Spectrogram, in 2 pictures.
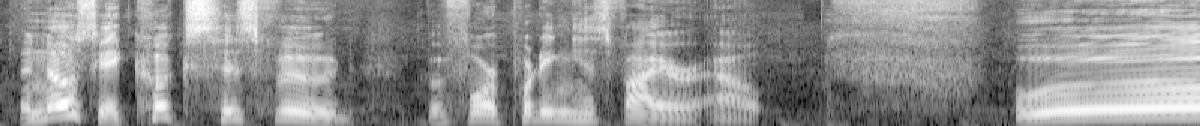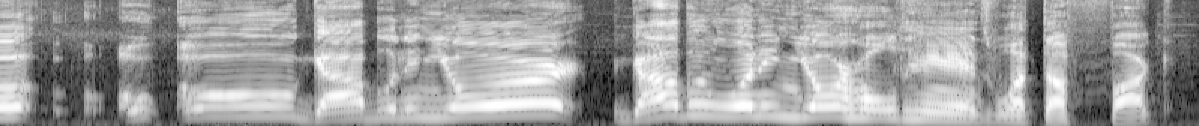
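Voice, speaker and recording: Hosting a live stream, a high-pitched man reads out game events and reacts in an animated, exclamatory way, repeating phrases. There's no echo on the recording.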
